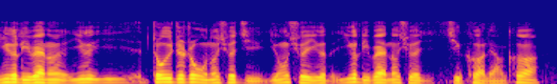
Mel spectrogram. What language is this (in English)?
Chinese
